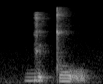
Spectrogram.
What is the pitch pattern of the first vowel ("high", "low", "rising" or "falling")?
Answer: falling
